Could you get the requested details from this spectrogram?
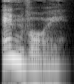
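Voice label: "envoy", English, British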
